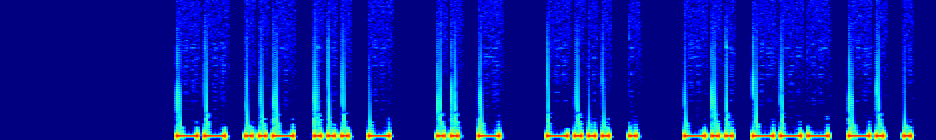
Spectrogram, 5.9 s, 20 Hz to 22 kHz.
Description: Morse code, heard as a keyed tone, about 27 wpm, 700 Hz. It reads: MUST IT BE DONE
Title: Sentences from Top 1000 Words - Review Part 5 - 28wpm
